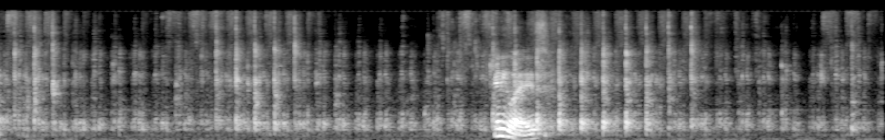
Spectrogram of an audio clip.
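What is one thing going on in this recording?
A spray bottle hisses in quick, repeated bursts.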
